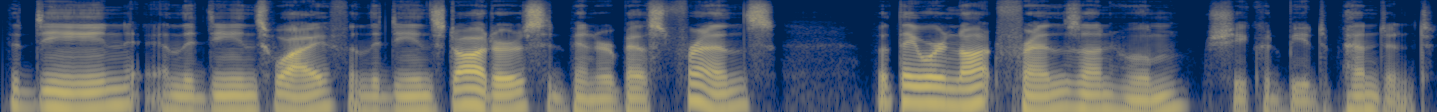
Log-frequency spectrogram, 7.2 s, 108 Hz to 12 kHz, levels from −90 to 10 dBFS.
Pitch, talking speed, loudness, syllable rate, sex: 115 Hz, 215 wpm, -20 LUFS, 4.5 syllables/s, male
